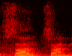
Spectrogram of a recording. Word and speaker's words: Sungay: David, you're in the Sungay. yes. Did I say that right? Did I say it right? Yeah. Sungay? Okay, good. Because I can mix up names like nobody's business. No, you got it.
